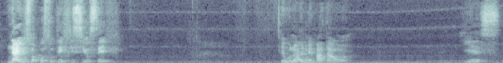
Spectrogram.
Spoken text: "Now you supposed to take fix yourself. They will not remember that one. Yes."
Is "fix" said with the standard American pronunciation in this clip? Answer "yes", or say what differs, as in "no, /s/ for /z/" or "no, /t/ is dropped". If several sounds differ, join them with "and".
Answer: no, /k/ is dropped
